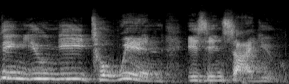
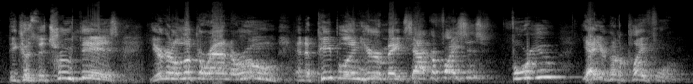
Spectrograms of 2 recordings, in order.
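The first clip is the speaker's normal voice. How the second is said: halftime pep speech; 5 semitones higher than usual. Acted. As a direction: build to a shout. Pep talk climax.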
